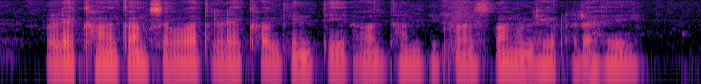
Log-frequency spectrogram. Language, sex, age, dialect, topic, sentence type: Maithili, male, 56-60, Eastern / Thethi, banking, statement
